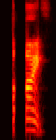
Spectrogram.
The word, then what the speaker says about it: knife: right handgun or a knife same for a knife the K is silent we don't say Kai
